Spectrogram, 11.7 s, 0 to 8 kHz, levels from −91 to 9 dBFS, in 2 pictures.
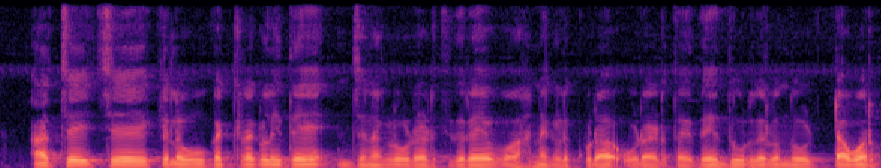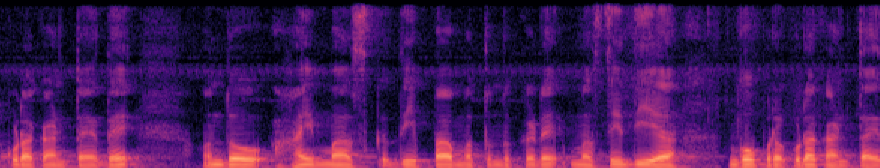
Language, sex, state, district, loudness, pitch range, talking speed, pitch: Kannada, male, Karnataka, Mysore, -19 LUFS, 95-100 Hz, 150 wpm, 95 Hz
